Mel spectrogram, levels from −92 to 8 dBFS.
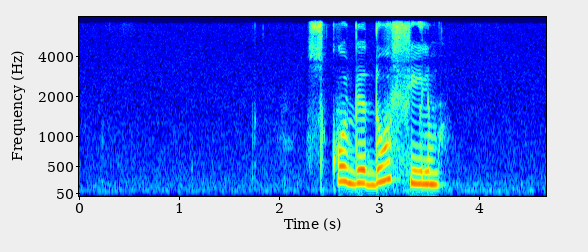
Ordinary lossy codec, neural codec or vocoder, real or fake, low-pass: none; none; real; 7.2 kHz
